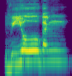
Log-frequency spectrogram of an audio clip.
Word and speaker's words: वियोगं: अगला है वियोगं। वियोगं। देखिए, वियोग के ऊपर जो अनुस्वार है उसका य के साथ में उच्चारण करना है, क्योंकि आगे य लिखा हुआ है।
